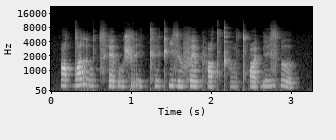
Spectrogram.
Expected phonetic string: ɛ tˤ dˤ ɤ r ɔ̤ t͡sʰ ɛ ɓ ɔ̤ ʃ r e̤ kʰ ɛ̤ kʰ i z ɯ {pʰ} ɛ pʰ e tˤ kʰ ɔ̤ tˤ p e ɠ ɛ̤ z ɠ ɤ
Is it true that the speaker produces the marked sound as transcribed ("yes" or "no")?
no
